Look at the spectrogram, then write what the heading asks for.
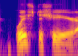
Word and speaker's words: Worcestershire: Worcestershire, I'll get it right. I was saying it wrong, but All right, we'll dump that in there.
